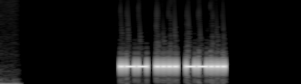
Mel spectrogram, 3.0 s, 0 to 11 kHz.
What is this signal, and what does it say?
Morse code, heard as a keyed tone, about 40 wpm, 700 Hz. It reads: WH7
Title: USA Call Sign Prefixes - Repeated 2x - 40wpm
